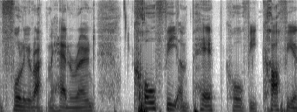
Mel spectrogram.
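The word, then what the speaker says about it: Ko-fi: pat mccone mentioned this i think it's coffee it's pronounced k-o-f-i it's an alternative to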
